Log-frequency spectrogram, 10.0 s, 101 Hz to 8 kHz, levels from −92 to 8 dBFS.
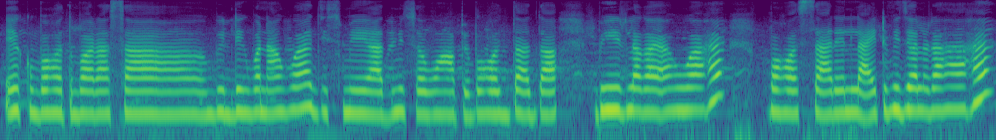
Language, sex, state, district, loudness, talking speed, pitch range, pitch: Hindi, female, Bihar, West Champaran, -14 LUFS, 150 wpm, 230-255 Hz, 240 Hz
